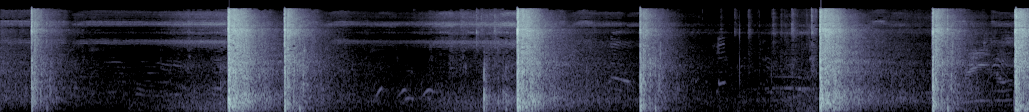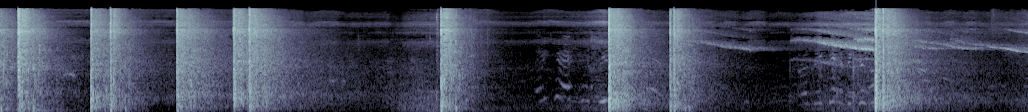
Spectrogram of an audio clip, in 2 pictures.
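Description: Aerial fireworks bursting overhead: a string of loud bangs at irregular intervals, some in quick pairs, each trailing off in echo. A few high falling tones come near the end.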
